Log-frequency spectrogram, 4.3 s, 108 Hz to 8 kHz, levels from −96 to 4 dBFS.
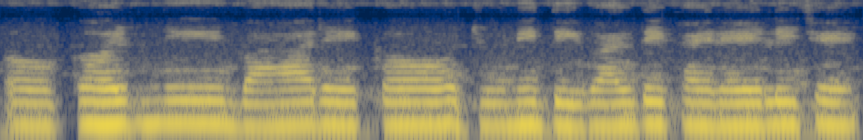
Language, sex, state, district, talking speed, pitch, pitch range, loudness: Gujarati, female, Gujarat, Gandhinagar, 110 wpm, 175 Hz, 170-175 Hz, -15 LUFS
